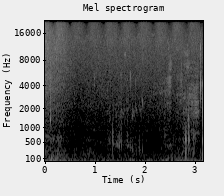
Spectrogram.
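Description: Quiet mouth sounds of someone sipping warm golden milk, with soft wet slurps and small swallowing clicks against a near-silent background, ending in a slightly louder sip.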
